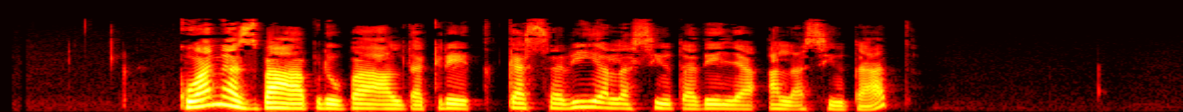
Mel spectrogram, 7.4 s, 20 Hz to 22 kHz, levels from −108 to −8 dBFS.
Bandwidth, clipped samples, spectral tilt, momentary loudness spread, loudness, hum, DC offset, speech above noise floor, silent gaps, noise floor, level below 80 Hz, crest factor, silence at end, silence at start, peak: 11 kHz; under 0.1%; -6 dB/octave; 16 LU; -24 LUFS; none; under 0.1%; 64 dB; none; -87 dBFS; -76 dBFS; 24 dB; 1.85 s; 1.15 s; -2 dBFS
